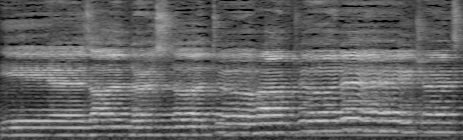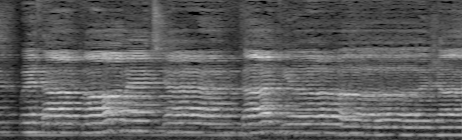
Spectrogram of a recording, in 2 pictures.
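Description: Byzantine chant: voices sing a melody over a low drone note (the ison) held steady beneath it, with a short break about six seconds in.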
